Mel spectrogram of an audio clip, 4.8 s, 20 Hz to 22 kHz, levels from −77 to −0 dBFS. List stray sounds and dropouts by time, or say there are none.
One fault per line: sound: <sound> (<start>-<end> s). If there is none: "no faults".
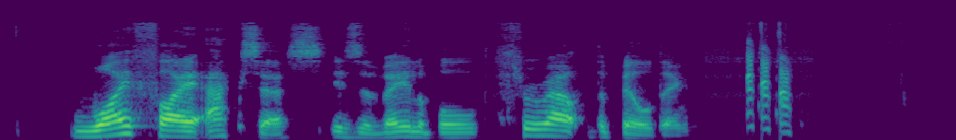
sound: chirp (3.7-4.1 s)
